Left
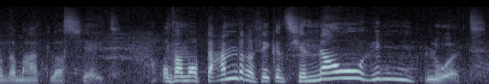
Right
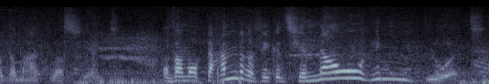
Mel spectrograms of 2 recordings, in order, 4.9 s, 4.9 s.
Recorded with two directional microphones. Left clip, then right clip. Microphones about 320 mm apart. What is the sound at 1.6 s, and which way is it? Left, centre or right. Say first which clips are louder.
Speech: left 8 dB; left.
